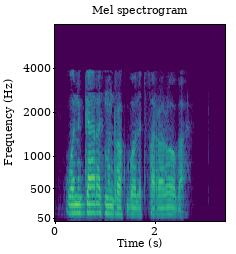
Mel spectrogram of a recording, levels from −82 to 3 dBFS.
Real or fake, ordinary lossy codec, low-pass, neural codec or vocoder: real; AAC, 16 kbps; 7.2 kHz; none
